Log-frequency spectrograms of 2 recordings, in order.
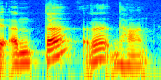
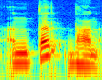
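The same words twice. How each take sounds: First: अंतर्धान drawn out very slowly, each syllable separate; slow careful pronunciation. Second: अंतर्धान said clearly, ending low; teacher models अंतर्धान syllable by syllable; careful pronunciation. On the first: Teacher drilling the correct word for students, very slow. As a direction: stretch अंतर्धान out slowly for the class. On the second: Teacher showing students how to say it, careful pronunciation. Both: Shown as a demonstration. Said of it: "कैसे होता है?".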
